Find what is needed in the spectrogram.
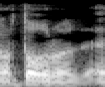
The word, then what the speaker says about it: Ertuğrul: In Arabic they say Ertuğrul. In Turkish I think they pronounce it Ertuğrul. – Yeah, Ertuğrul.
